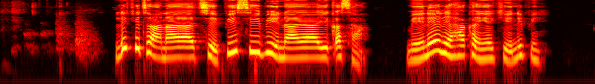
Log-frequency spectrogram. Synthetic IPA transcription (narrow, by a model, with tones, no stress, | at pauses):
lɪ˦kʲɪ˦taː˨naː˦jaː˦t͡ʃeː˦˨ɸiː˦siː˦biː˦˨naː˦jaː˦ji˦kʼɐ˦sa̰ː˨ | meː˨neː˦neː˨ɦa˦kɐ˨ɲjɐ˦kʲeː˨nɪ˦ɸiː˨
